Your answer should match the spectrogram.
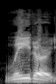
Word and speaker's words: waiter: 요건 발음을 약간 좀 주의합시다. 요거는 좀 일반적으로 T를 거의 발음을 죽이기 때문에 그냥 waiter 이렇게 발음하시면 돼요.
